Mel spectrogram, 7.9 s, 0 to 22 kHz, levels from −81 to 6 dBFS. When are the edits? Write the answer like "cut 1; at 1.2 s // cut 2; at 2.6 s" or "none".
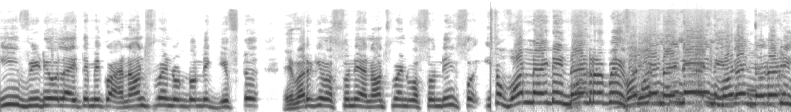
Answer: cut 1; at 4.9 s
